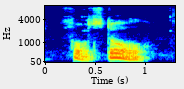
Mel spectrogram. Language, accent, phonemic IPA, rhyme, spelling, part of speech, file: English, Southern England, /fɔː(ɹ)ˈstɔːl/, -ɔːl, forestall, verb, LL-Q1860 (eng)-forestall.wav
- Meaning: 1. To prevent, delay or hinder something by taking precautionary or anticipatory measures; to avert 2. To preclude or bar from happening, render impossible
